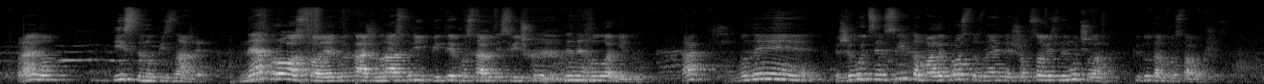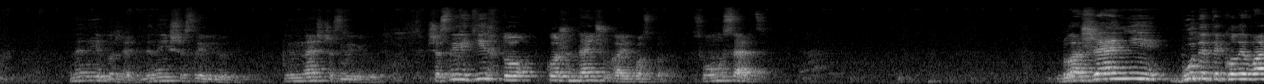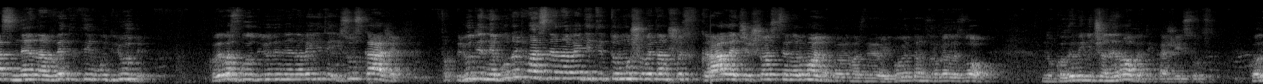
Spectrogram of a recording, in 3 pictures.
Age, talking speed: 30-49, 165 wpm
